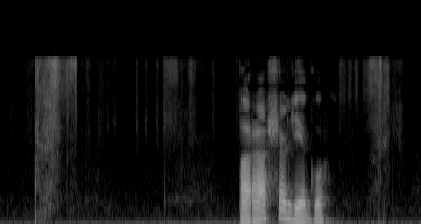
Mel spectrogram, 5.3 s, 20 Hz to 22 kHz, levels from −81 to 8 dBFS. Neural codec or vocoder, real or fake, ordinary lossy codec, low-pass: none; real; none; none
